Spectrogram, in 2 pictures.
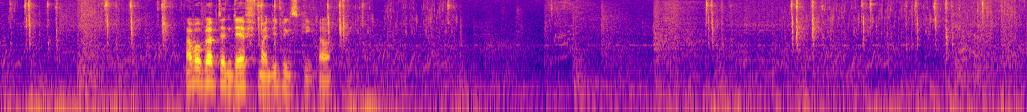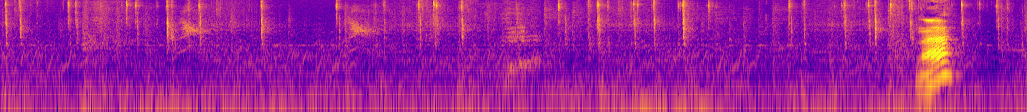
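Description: Video game effects pop and splatter rapidly.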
